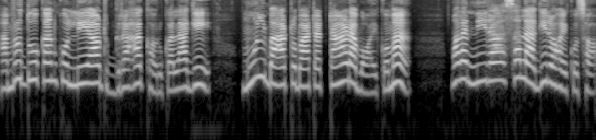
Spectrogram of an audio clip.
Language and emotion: Nepali, sad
